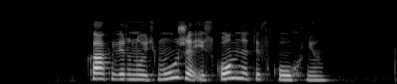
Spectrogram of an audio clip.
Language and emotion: Russian, neutral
